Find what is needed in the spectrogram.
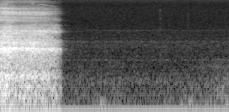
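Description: A short, breathy sigh close to the microphone, lasting about half a second, followed by only a faint steady low hum.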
